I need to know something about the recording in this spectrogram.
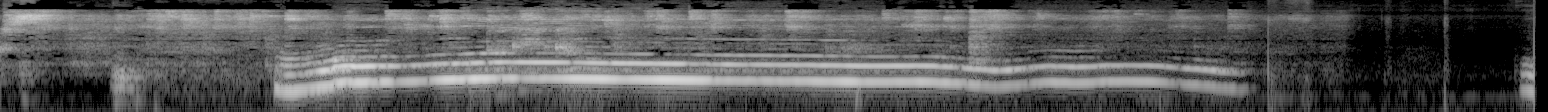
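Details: Domestic Doberman singing to its owners in a mournful howl: one long sustained tonal note that rises slightly, holds, dips briefly and then fades out, with faint hiss behind.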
